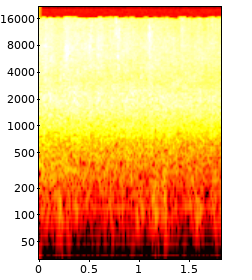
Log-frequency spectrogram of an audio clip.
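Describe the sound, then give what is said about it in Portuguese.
A church audience claps steadily as an applause offered to the Lord, a dense, continuous wash of many hands applauding at an even level throughout, with no voices standing out. “Dá uma salva de palmas ao Senhor. Mais alto.”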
